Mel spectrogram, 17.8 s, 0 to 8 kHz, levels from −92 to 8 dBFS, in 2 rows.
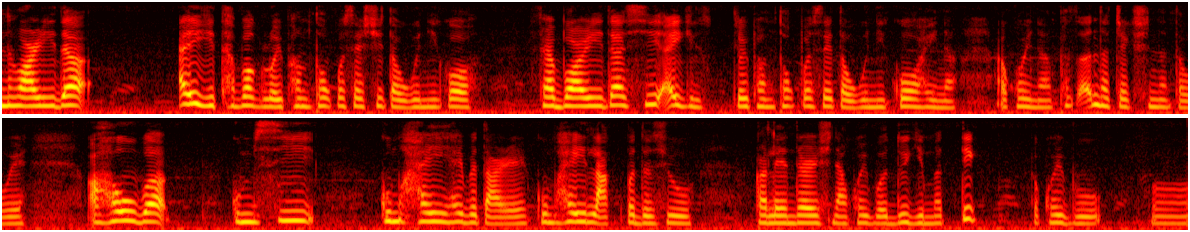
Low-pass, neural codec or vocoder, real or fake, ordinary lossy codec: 7.2 kHz; vocoder, 44.1 kHz, 128 mel bands every 256 samples, BigVGAN v2; fake; none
